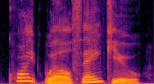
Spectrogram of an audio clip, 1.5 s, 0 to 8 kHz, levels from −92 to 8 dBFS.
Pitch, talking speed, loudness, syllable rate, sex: 205 Hz, 155 wpm, -15 LUFS, 3.9 syllables/s, female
